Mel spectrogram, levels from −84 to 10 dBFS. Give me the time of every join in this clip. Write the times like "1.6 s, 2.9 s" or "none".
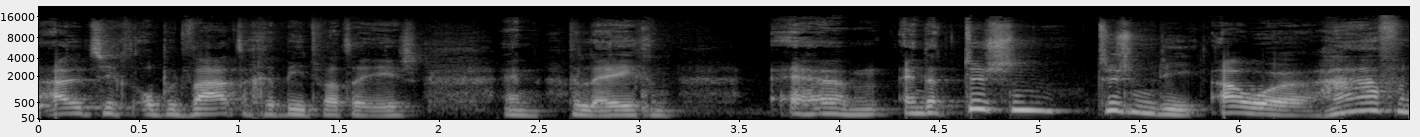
2.7 s, 5.2 s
